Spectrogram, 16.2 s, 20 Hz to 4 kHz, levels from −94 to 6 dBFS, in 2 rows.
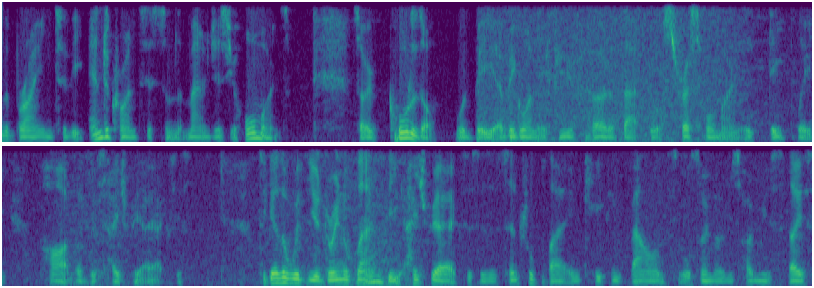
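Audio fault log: throughout, noise suppressor artifacts: the background sinks about 17 dB between phrases and swells back under speech. The pumping follows the speech, which is what separates it from the steady coding noise and the plain 4 kHz top of the narrowband call codec.
4.74 to 7.5 s, noise suppressor catching up: just after "cortisol would", the room noise has jumped about 17 dB, and it first comes through with less reduction. Over 2.76 s it sinks as the estimate adapts, reaching about 13 dB of reduction. The noise itself is genuine; the lag is the fault.
1.44 to 2.78 s, 7.38 to 9.91 s, 10.29 to 10.78 s, 11.12 s to the end, speech cut by the noise suppressor: parts of the speech itself are pulled down along with the background, by about 14, 17, 15 and 16 dB respectively. The cut parts sound swallowed, covering roughly 0.15 s, 0.7 s and 0.2 s in the first three spans. Unlike the between-phrase dips, these cuts fall on the speech.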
